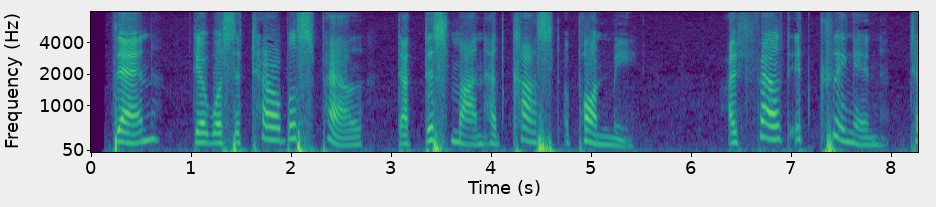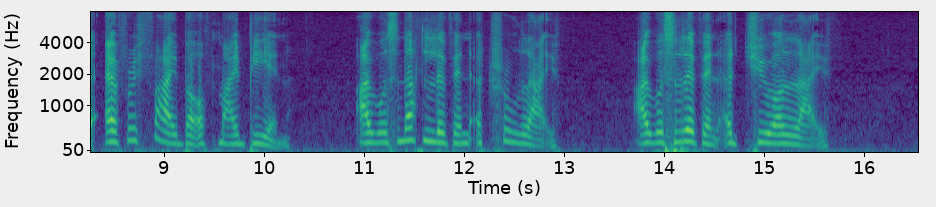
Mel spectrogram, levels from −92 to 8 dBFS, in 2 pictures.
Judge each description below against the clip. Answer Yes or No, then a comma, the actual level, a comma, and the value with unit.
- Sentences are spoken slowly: Yes, slow, 130 wpm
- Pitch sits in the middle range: No, high, 205 Hz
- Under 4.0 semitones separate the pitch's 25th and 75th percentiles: No, average, 4.5 semitones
